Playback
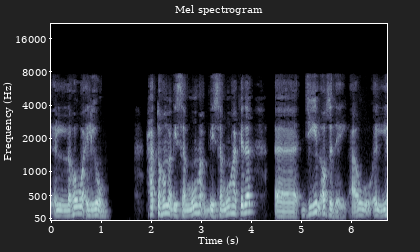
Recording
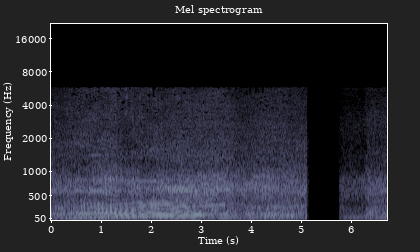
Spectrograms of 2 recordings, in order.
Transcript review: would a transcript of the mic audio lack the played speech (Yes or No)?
Yes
